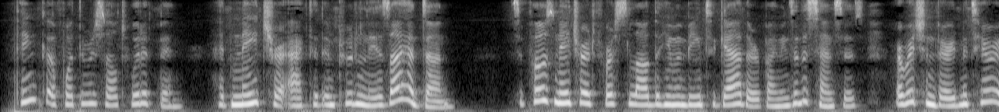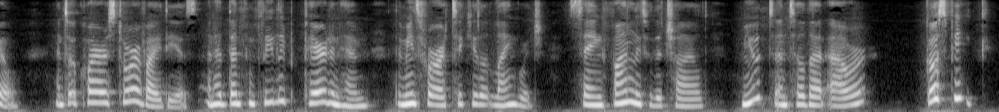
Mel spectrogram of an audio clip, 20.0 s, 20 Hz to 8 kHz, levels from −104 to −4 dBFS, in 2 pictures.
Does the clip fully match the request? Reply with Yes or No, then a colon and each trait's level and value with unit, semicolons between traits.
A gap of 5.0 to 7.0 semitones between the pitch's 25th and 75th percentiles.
No: average, 4.0 semitones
